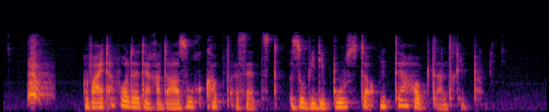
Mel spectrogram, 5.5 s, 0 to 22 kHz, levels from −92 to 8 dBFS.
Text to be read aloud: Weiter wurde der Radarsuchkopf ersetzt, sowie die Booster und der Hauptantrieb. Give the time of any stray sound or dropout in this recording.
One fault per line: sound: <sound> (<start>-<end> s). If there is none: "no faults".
sound: bark (0.3-0.6 s)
